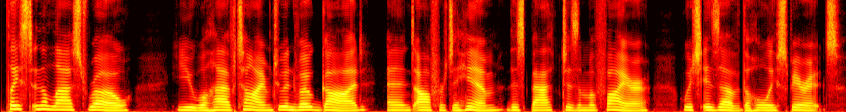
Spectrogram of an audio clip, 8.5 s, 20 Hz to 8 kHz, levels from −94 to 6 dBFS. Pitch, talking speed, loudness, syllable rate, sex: 190 Hz, 185 wpm, -17 LUFS, 4.4 syllables/s, female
